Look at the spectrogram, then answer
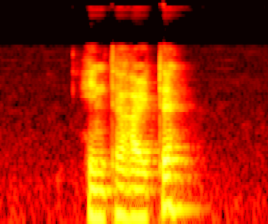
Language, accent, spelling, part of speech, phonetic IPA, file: German, Austria, Hinterhalte, noun, [ˈhɪntɐˌhaltə], De-at-Hinterhalte.ogg
- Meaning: nominative/accusative/genitive plural of Hinterhalt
